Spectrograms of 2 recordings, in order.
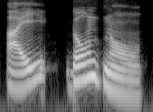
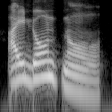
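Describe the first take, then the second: First: "I", a pause, then slow "don't know"; slow teaching take with "I" set apart; slow repeat. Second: Said in the usual way. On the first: Shown as a demonstration. Teacher repeating the translation for learners, slowly.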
